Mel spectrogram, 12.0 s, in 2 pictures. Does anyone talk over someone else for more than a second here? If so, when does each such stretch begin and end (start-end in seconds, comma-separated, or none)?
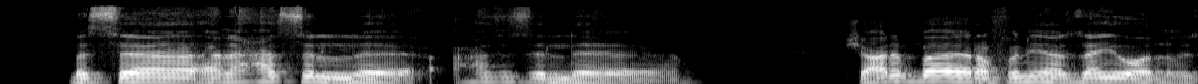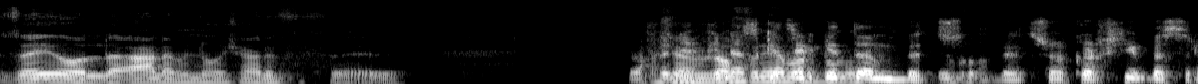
9.2-10.9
